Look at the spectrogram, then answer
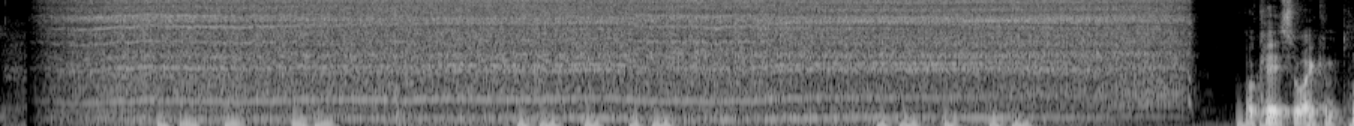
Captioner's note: drill Sound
